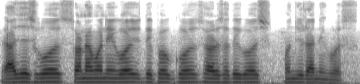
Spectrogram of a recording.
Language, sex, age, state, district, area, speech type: Bengali, male, 18-30, West Bengal, Nadia, urban, spontaneous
